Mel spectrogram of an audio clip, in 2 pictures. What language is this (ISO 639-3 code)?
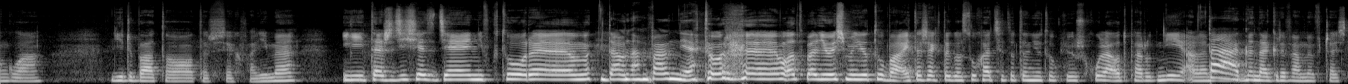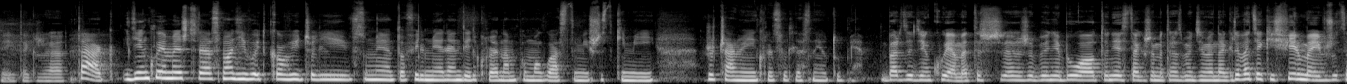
pol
